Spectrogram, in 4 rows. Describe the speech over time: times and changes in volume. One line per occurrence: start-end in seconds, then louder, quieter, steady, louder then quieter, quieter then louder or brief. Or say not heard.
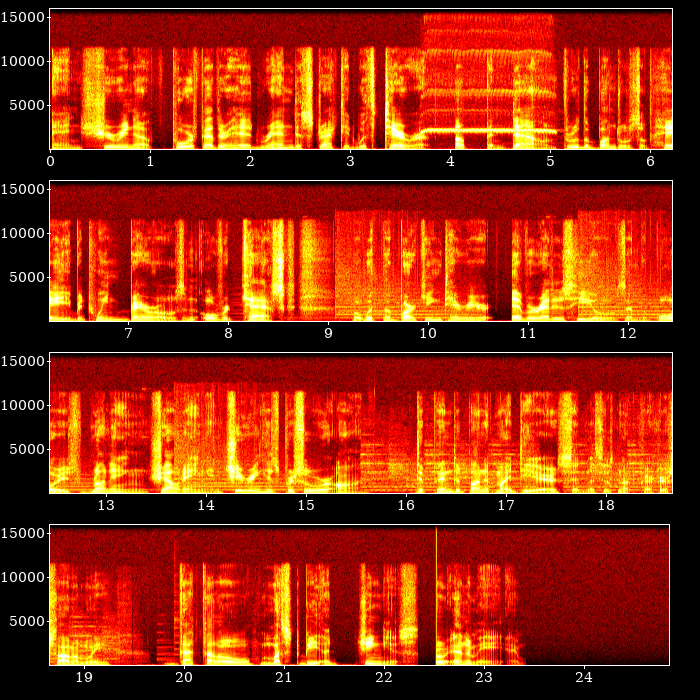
0.0-23.4 steady.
